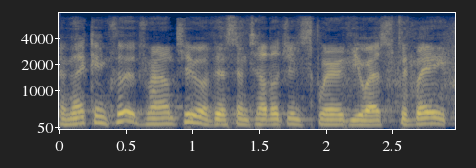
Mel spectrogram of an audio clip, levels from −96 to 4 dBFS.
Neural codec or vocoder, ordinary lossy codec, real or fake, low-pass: codec, 44.1 kHz, 3.4 kbps, Pupu-Codec; AAC, 48 kbps; fake; 7.2 kHz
